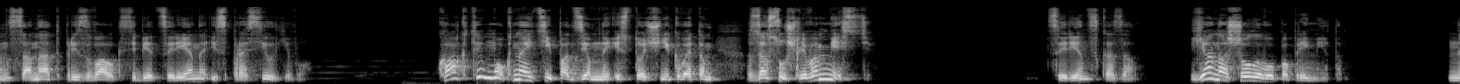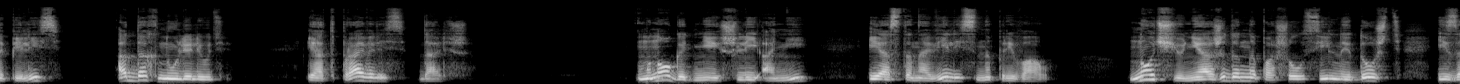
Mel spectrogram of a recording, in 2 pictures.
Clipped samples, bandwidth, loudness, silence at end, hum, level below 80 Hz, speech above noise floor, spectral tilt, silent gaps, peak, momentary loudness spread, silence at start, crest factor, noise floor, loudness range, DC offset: under 0.1%; 16 kHz; -15 LUFS; 0 s; none; -70 dBFS; 71 dB; -3 dB/octave; 20.66-20.79 s; 0 dBFS; 14 LU; 0 s; 16 dB; -86 dBFS; 6 LU; under 0.1%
